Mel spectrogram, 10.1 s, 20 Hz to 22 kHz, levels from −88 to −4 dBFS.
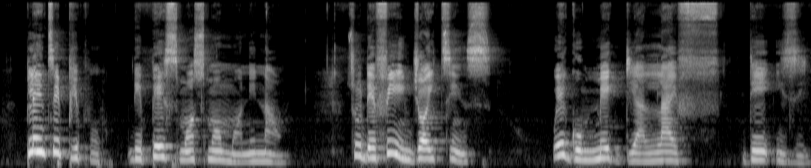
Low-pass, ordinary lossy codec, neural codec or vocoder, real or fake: none; none; none; real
